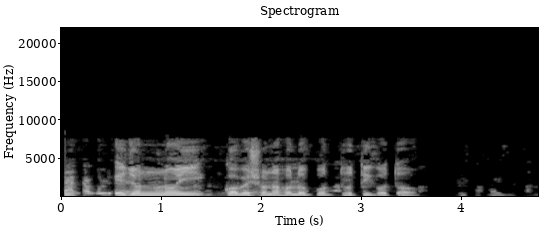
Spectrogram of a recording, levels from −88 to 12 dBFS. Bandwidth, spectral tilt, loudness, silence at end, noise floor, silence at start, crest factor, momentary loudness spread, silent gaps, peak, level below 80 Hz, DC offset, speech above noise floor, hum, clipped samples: 8 kHz; -5 dB/octave; -18 LUFS; 0.4 s; -45 dBFS; 0.05 s; 16 dB; 9 LU; 3.70-3.92 s; -2 dBFS; -60 dBFS; under 0.1%; 28 dB; none; under 0.1%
